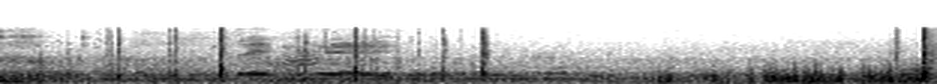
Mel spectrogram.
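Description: Inline skates rolling and grinding along a concrete ledge, a rough steady scraping with several sharp clicks of the skates striking the concrete. Faint voices in the background.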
